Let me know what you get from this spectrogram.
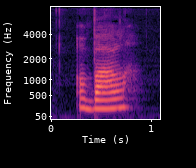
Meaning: cover
- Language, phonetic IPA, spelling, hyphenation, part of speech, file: Czech, [ˈobal], obal, obal, noun, Cs-obal.ogg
